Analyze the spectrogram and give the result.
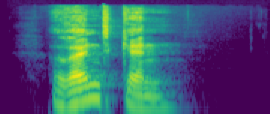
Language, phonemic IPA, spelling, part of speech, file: German, /ˈʁœntɡn̩/, Röntgen, noun, De-Röntgen.ogg
- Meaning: röntgen, X-ray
